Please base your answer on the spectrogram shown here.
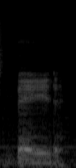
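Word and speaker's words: Byd: I was gon to say his name is bade b y d while she is eating um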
